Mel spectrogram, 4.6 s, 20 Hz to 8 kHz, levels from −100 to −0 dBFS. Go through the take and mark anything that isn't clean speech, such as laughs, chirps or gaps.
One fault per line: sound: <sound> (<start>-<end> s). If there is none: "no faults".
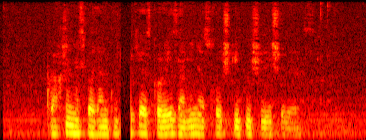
sound: dropout (1.5-1.6 s)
